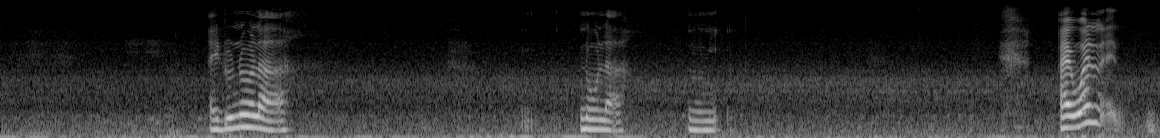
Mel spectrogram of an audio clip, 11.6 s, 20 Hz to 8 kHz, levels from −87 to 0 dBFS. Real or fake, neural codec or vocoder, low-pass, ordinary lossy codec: real; none; 7.2 kHz; none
